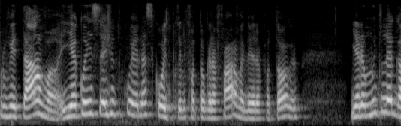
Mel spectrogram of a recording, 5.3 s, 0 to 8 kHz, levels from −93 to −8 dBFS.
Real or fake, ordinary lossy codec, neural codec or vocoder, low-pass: real; none; none; 7.2 kHz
